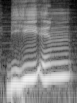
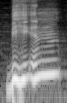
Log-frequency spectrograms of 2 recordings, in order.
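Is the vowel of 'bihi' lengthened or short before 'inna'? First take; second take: lengthened; short. First: The vowel after 'bih' is lengthened. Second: The vowel after 'bih' is kept short. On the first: The speaker calls it right. "عندنا مد صلة به" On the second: The speaker calls it wrong. "دون مد صلة"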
